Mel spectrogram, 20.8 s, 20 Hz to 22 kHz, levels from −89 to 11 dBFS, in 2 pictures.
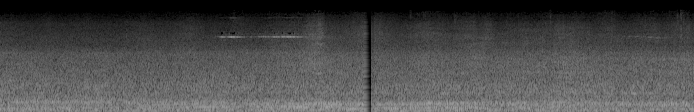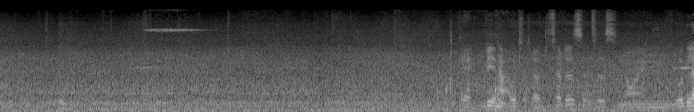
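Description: At 5.47 to 5.63 s, a burst of packet loss: 140 ms went missing, concealed by a fading continuation that ends in about 10 ms of silence, seen as smeared, decaying spectrogram bands.

At 15.19 and 18.57 s, short concealed packet loss fills about 20 ms each, heard as brief smears, with blurred spectral texture.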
